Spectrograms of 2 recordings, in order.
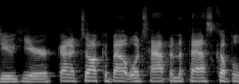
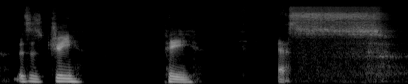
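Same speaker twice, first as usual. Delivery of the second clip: breathy whispered s, breathed out on exhale; 7 dB quieter than usual. Host introducing the Grassi Perna Show: exhaling while speaking. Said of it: "that was an exhale while".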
